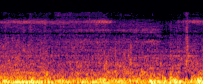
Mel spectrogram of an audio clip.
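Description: Steady low rumble of wind buffeting the microphone on an open boat deck at sea.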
